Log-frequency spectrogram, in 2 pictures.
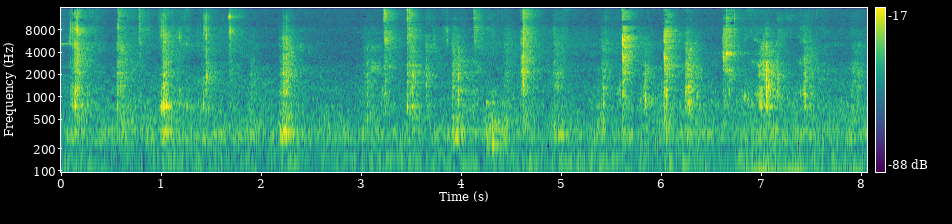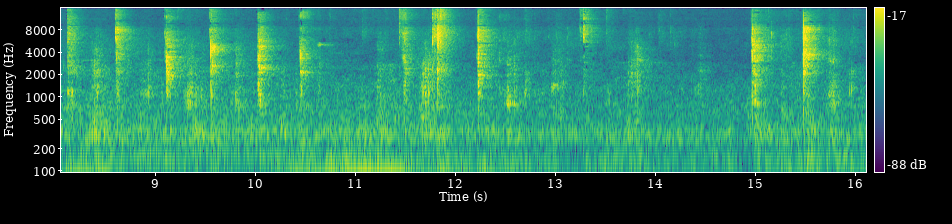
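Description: A person chewing and crunching a mouthful of raw vegetables, with many irregular wet mouth clicks and crackles, and fresh herbs rustling as they are picked from the plate.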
